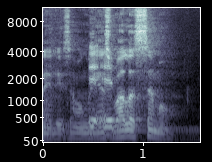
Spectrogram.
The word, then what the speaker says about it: Smyl: S-Y-M-L. This is called Smile. – Simmel. Simmel is the Welsh word for simple. – Well, makes sense. – I had to reach out to the record label to find out how to pronounce S-M-Y-L. – Because I thought it was Smile, you know? – Yep.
